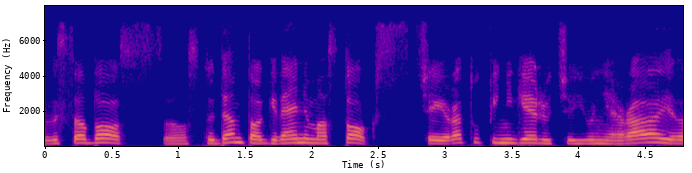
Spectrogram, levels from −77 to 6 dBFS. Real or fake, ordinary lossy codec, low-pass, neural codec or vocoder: fake; Opus, 24 kbps; 7.2 kHz; codec, 16 kHz, 1 kbps, X-Codec, WavLM features, trained on Multilingual LibriSpeech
